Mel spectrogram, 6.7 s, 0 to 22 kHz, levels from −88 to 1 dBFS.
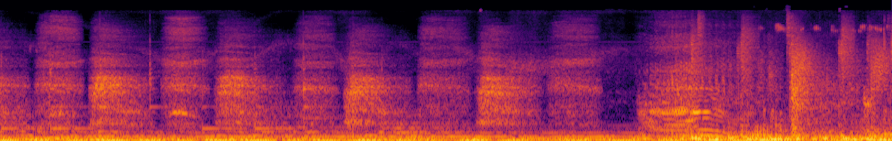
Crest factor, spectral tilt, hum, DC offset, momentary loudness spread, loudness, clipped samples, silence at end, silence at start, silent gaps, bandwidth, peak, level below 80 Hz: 16 dB; -5 dB/octave; none; under 0.1%; 9 LU; -20 LUFS; under 0.1%; 0 s; 0 s; none; 14.5 kHz; 0 dBFS; -18 dBFS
